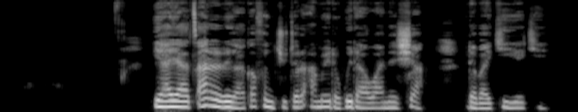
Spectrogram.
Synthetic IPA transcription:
jaː˦˨jaː˨sʼaː˦ɽa˨ɽɪ˨ɡaː˨kɐ˦ɸɪ˨nt͡ʃuː˨tɐ˦rʔa˨ma˦jda˨ɡʷʊ˦daː˨waː˦na˦ʃa˦˨ | da˨baː˨kʲiː˦jɐ˦kʲʰeː˨

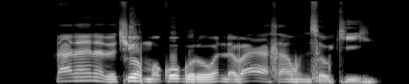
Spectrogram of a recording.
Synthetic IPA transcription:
ɗaː˦naː˦jɐ˦naː˨da˨t͡ʃiː˦wɐ˨mːɐ˨kʷʼoː˦ɡʷʊ˨ɽoː˨wɐ˦nda˨baː˦jaː˨saː˦mʊ˨nsa˦wkʲʼiː˦

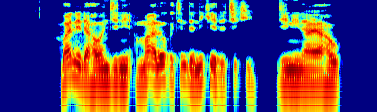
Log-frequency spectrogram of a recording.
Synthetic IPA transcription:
baː˦neː˨da˨ɦa˦wɐ˦nd͡ʒɪ˦niː˦ʔa˨mːaː˦ʔa˨loː˦kɐ˨t͡ʃɪ˦nda˨nʊ˦kʲeː˨da˨t͡ʃɪ˦kʲiː˨ | d͡ʒɪ˦niː˦naː˦jaː˦ɦa˦w

